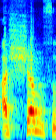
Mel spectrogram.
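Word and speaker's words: الشمس: হচ্ছে আল ইনসান উচ্চারণ হচ্ছে তারপরে আল বায়ান উচ্চারণ হচ্ছে আবার আশামসু এই জায়গায় কিন্তু লামের উচ্চারণ হচ্ছে না শুধু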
